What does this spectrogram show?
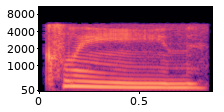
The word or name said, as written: clean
